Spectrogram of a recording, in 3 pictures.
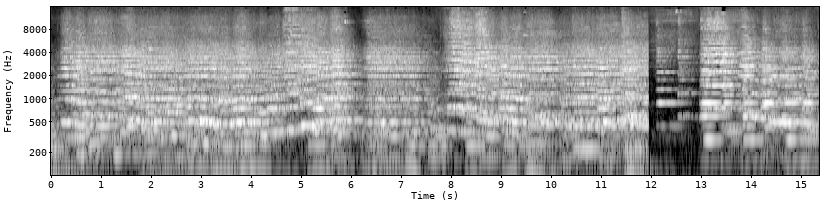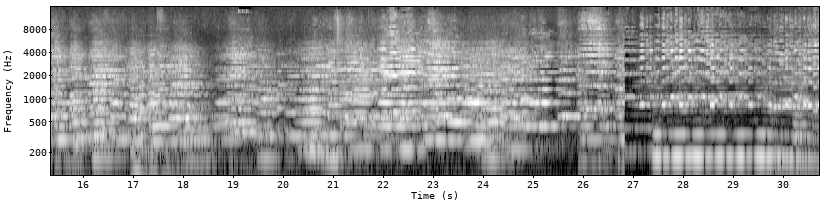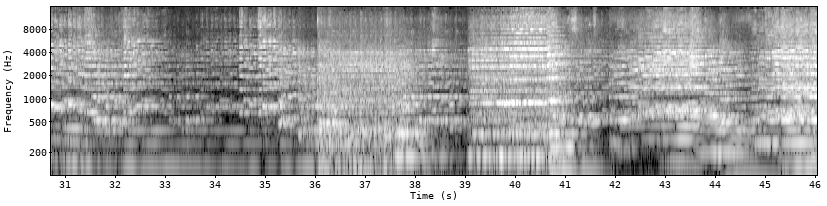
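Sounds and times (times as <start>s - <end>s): string orchestra playing: 0.0s - 46.0s.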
